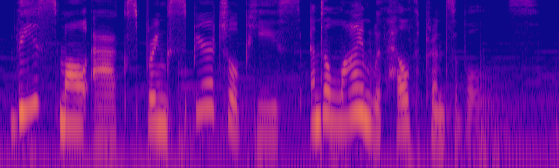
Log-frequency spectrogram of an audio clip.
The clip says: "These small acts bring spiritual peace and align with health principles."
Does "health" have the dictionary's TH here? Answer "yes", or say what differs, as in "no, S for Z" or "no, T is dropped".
yes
